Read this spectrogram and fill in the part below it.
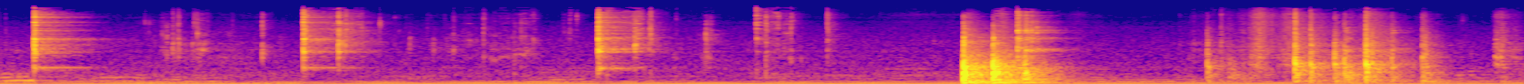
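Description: Metal utensil clinking against a pan while stirring drunken shrimp cooked in gin, a few sparse light taps followed by a louder scrape and a cluster of clinks near the end, close by in a quiet kitchen.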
